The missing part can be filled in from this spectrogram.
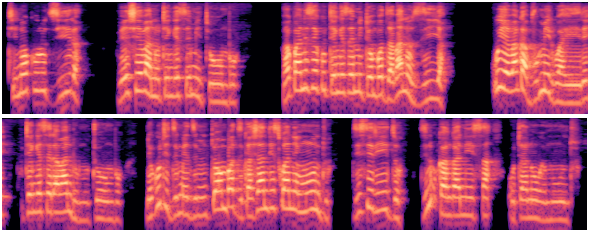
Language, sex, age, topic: Ndau, male, 36-49, health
